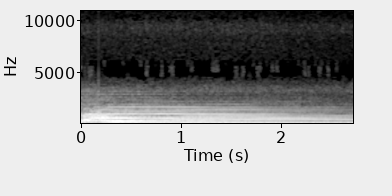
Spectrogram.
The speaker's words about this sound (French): Le son des cloches et le drapeau américain en berne, en hommage aux 500 000 morts du Covid-19 aux États-Unis.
